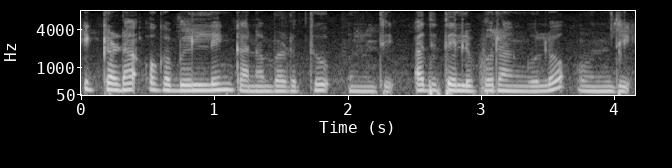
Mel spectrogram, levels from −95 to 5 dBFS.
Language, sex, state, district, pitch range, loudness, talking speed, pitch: Telugu, female, Telangana, Mahabubabad, 175-210 Hz, -17 LUFS, 130 wpm, 195 Hz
